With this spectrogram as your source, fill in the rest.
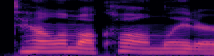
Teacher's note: the H sound is often weak anyway and it just disappears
